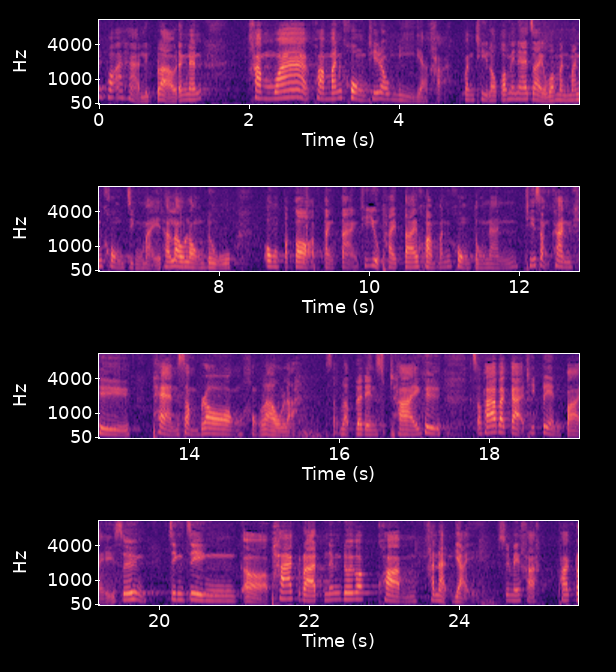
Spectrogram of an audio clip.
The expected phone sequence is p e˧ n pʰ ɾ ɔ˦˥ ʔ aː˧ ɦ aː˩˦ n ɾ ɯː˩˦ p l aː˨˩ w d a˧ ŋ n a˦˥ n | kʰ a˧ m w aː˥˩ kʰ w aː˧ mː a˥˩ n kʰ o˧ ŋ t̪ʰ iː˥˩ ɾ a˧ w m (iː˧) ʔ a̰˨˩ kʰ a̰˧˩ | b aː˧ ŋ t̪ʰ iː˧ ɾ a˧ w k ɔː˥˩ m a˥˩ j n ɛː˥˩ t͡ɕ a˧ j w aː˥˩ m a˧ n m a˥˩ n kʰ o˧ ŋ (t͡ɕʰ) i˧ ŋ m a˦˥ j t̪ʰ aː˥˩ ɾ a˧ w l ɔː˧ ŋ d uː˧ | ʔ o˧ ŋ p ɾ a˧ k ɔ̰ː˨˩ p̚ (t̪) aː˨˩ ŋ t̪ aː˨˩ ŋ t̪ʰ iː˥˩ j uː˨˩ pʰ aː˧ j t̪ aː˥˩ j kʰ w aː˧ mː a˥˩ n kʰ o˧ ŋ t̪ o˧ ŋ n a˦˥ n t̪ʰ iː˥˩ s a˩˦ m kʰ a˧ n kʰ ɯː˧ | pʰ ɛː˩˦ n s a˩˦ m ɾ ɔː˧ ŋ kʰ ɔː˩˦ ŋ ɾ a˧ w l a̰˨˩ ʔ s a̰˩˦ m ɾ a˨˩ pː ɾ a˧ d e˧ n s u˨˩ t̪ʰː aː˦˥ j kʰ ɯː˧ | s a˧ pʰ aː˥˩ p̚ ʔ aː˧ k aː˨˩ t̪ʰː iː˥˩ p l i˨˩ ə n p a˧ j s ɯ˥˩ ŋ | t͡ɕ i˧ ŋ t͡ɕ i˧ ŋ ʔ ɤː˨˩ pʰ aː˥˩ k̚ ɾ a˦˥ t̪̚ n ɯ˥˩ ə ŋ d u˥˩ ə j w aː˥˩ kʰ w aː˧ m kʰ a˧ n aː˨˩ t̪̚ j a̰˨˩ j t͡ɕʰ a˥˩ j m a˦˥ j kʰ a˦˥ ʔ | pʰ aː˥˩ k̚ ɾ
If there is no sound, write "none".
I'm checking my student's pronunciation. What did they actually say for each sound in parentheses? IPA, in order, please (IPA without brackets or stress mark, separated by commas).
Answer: iː˧, t͡ɕ, t̪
